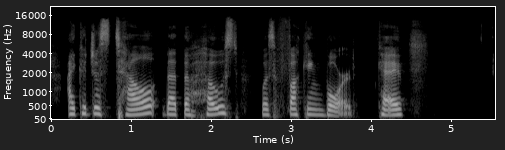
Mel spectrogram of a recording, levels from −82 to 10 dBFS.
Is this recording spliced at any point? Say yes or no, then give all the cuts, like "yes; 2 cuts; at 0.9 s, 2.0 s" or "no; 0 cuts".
no; 0 cuts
